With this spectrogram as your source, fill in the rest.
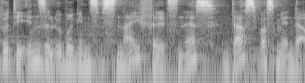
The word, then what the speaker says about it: Snæfellsnes: Ausgesprochen wird die Insel übrigens Snæfellsnes.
